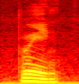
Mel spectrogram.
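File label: "brain", Nigerian Pidgin, male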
